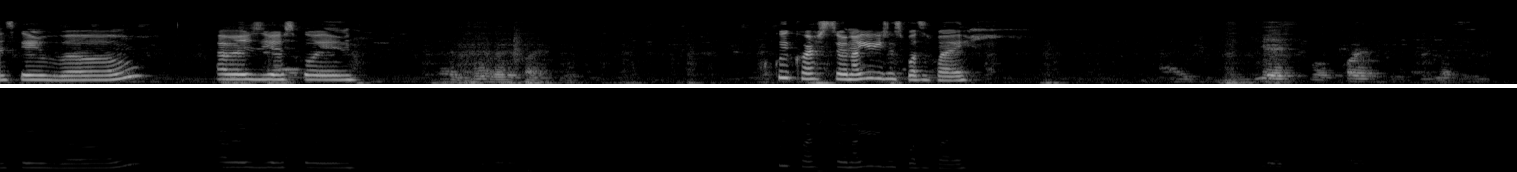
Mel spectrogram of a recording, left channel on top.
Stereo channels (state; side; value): quieter; right; 37.3 dB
